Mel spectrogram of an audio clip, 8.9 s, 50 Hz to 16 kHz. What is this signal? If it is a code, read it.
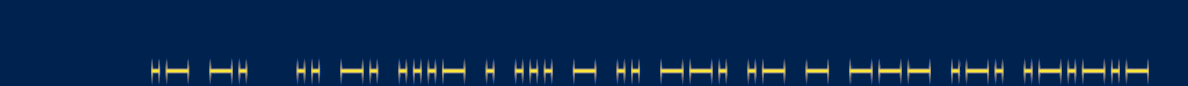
Morse code, heard as a keyed tone, about 21 wpm, 700 Hz. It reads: AN INVESTIGATOR.
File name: All-Age Appropriate Jokes - 22wpm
